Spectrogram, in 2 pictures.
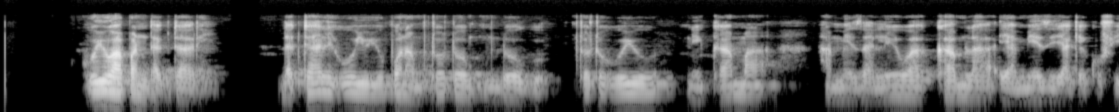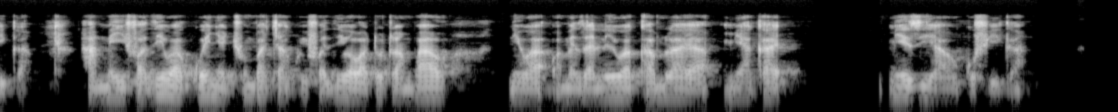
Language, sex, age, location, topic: Swahili, male, 18-24, Kisii, health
